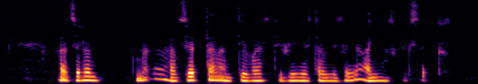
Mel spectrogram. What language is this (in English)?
Spanish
